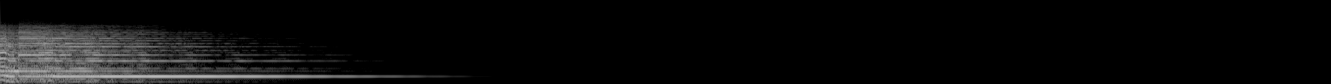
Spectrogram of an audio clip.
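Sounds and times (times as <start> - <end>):
guitar in C: 0.0 - 4.5.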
